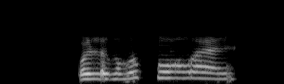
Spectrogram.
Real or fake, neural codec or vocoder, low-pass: fake; codec, 24 kHz, 1.5 kbps, HILCodec; 3.6 kHz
